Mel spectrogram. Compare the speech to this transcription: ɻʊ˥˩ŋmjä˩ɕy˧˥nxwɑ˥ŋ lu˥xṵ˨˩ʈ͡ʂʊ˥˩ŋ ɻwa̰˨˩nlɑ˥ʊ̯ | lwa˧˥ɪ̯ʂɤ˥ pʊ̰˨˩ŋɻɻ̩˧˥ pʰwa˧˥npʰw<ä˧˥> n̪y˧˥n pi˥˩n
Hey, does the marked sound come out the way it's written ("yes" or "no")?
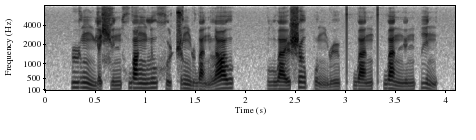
no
